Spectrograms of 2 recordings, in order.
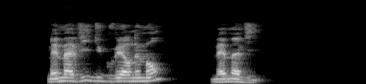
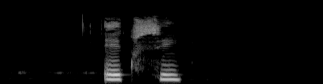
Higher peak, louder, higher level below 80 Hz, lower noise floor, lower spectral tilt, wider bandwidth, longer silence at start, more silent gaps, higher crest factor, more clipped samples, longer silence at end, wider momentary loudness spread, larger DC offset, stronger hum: first, -2 dBFS vs -6 dBFS; first, -17 LUFS vs -22 LUFS; first, -58 dBFS vs -80 dBFS; first, -83 dBFS vs -78 dBFS; first, -5.5 dB/octave vs -3.5 dB/octave; second, 7.6 kHz vs 10.5 kHz; second, 0.45 s vs 1.05 s; neither; about the same, 18 dB vs 20 dB; neither; second, 1.05 s vs 1.45 s; first, 11 LU vs 8 LU; neither; neither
